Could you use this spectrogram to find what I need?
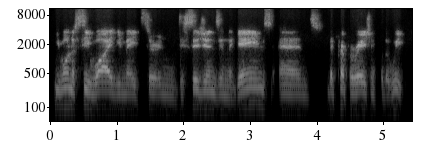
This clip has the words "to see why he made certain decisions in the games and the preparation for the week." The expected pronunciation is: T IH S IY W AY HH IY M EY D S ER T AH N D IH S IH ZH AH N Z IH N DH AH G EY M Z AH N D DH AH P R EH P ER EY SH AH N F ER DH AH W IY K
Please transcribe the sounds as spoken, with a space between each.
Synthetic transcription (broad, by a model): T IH S IY W AY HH IY M EY D S ER T N D IH S IH ZH AH N Z IH N DH AH G EY M Z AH N DH AH P R EH P ER EY SH AH N F ER DH AH W IY K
